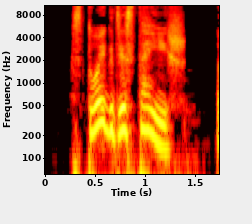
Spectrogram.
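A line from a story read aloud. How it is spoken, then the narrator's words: Angry hiss. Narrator (Russian): зло прошипела Морриган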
